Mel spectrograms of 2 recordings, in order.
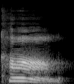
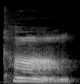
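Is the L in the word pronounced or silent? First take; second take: silent; silent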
